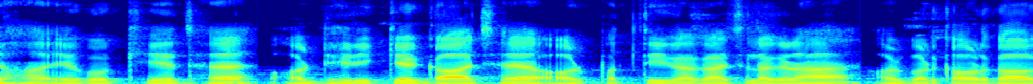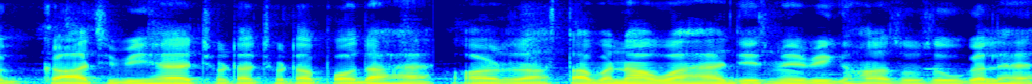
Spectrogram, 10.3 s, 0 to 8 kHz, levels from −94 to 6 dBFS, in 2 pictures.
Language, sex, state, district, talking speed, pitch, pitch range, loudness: Hindi, male, Bihar, Araria, 225 wpm, 105 Hz, 100-110 Hz, -32 LUFS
